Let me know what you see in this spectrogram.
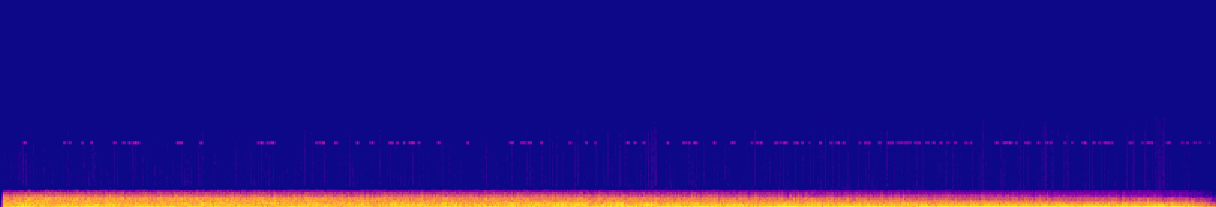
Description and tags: Bed of entanglement
While exploring an endless worm like hole, you hear the sound of disorientation
drone, mystery, bed, tone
